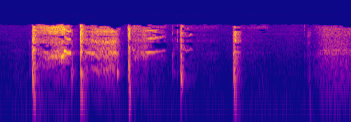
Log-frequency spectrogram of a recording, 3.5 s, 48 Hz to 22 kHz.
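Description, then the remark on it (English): A voice imitates the coughing fit of a woman with bronchitis: several sharp, harsh cough bursts in quick succession, then a couple of isolated coughs trailing off into a breathy exhale, fairly loud. “She's got bronchitis or something. I don't know. She's coughing every 5 seconds.”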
